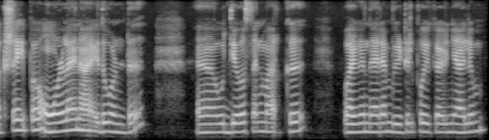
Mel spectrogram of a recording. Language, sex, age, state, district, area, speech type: Malayalam, female, 30-45, Kerala, Alappuzha, rural, spontaneous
